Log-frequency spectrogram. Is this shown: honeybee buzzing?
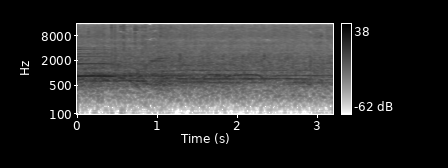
no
